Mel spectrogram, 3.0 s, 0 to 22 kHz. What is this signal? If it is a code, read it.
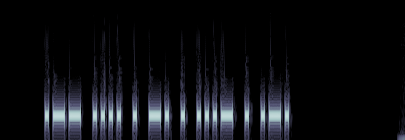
Morse code, heard as a keyed tone, about 40 wpm, 700 Hz. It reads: WHENEVER
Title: Sentences from Top 1200 Words - New Word Drill Alt - 40wpm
